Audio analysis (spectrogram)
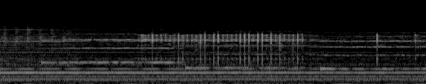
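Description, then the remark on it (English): A telephone bell rings once in a rapid metallic trill lasting about a second and a half, over a steady background hum and a faint tick afterward. No one speaks. “I dialed and waited for her to answer.”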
